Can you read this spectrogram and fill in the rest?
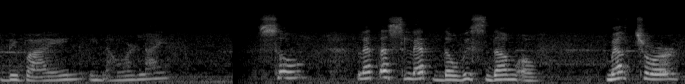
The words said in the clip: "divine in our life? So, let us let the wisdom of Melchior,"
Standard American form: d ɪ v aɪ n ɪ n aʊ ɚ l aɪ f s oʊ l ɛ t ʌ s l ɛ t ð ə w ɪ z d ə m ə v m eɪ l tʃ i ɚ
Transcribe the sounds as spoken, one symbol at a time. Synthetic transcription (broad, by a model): d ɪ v aɪ n ɪ n aʊ ɚ l aɪ f s oʊ l ɛ t ʌ s l ɛ t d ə w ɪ s d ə m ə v m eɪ l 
